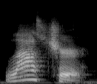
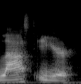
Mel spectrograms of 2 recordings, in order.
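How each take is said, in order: First: The t and y merge into a ch sound. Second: The t and y sounds stay separate. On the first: "라고 발음한 사람도 제법 있습니다" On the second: "익숙하시죠?"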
